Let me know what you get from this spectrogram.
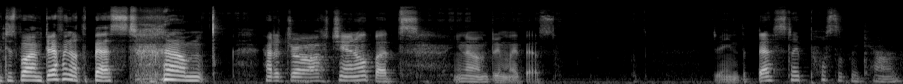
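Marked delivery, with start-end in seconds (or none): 7.1-9.0 put-on, soft, sing-song British accent. Drawing tutorial narrator remarking on own effort, in a put-on british accent. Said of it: "Don't know why I said that in a British accent".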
